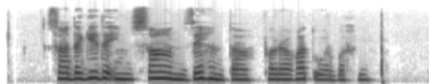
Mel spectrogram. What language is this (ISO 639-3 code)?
pus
